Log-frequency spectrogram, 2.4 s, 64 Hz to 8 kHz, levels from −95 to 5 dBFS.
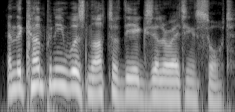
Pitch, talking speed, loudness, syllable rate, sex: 145 Hz, 230 wpm, -18 LUFS, 6.8 syllables/s, male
